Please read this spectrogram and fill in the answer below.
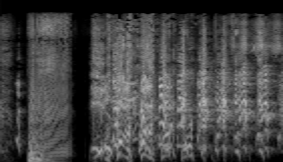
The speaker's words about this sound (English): He always got farts. Makes it worse.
